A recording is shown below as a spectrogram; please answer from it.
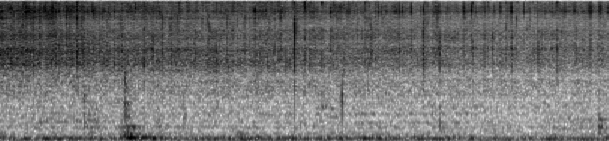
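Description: Bread slices coated in egg and flour batter fry in a light film of oil, giving a steady close sizzle with scattered small pops and crackles throughout.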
